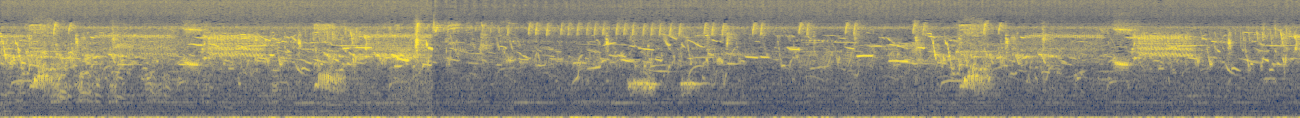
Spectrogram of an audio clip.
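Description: Many small birds chirping at once in a dense, overlapping chorus of short high calls, with a few lower calls now and then.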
